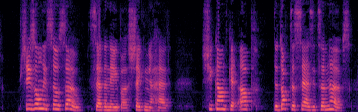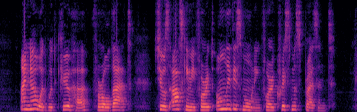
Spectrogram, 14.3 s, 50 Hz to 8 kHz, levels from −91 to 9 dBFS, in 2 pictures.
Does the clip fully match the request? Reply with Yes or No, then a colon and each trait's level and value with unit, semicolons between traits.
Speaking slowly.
No: average, 175 wpm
